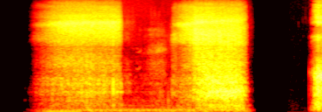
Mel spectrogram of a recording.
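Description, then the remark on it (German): A cat with arched back, raised fur and lashing tail hisses in two long, harsh breathy bursts, each about a second, with a short pause between, then a third hiss begins abruptly at the end. No one speaks. “Und dann faucht sie.”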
